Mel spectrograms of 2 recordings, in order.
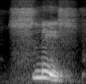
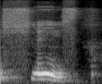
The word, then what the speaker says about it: श्लेष: श्लेष ऐसा लिखते हैं, जबकि उच्चारण देखिए श्लेष। अगर ये रहता तो इसको हम लिखते शलेष, तो ये ऐसा नहीं लिखेंगे, ये सही तरीका है लिखने का श्लेष का, श्लेष अलंकार।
